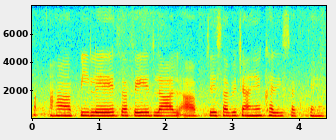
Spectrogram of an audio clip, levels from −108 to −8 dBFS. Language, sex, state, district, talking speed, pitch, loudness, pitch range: Hindi, male, Madhya Pradesh, Dhar, 150 wpm, 230 Hz, -14 LUFS, 225-235 Hz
